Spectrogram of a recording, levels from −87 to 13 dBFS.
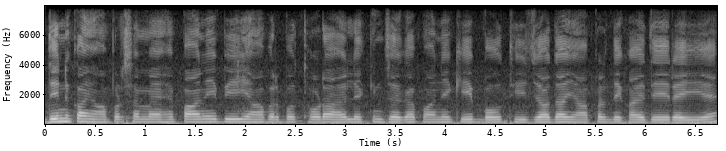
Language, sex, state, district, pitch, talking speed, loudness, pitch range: Hindi, male, Haryana, Charkhi Dadri, 170 Hz, 230 wpm, -18 LUFS, 165-175 Hz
